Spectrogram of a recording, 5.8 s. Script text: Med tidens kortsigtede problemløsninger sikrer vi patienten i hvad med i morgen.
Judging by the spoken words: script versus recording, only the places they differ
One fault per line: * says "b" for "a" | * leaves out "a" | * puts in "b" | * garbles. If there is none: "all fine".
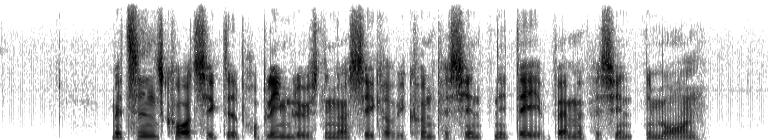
* puts in "kun"
* puts in "dag"
* puts in "patienten"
